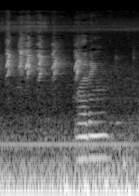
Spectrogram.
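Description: A bird chirping in a quick run of short, high notes, about eight a second, followed just past halfway by a longer held call with a steady pitch.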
